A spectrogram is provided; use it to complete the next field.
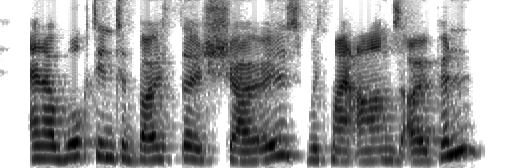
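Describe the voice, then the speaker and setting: With an Australian accent, a woman talks at a moderate pace and a medium pitch. Her tone is bright and sharp, with ordinary pitch variation. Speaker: musical theatre performer. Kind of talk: casual chat.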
